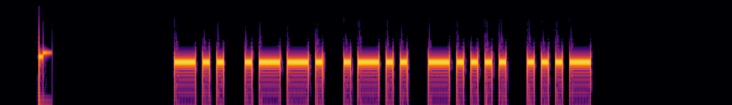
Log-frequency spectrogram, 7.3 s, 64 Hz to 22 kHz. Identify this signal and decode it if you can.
Morse code, heard as a keyed tone, about 17 wpm, 700 Hz. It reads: DPL6V
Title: Code Groups - 5 Letter:Numbers - 17wpm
